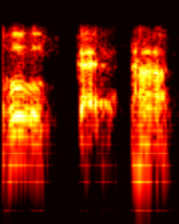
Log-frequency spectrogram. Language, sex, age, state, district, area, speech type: Marathi, male, 18-30, Maharashtra, Ratnagiri, rural, conversation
